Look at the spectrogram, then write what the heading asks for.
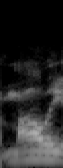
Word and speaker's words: Mahle: for more details and for our podcast listeners Molly is spelled m ahle e yes well let's talk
